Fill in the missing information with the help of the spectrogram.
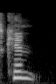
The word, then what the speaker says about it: Kenda: Was it Kenda? What did you say your name was? – Kenda. – Kenda. As in K? – Yeah.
